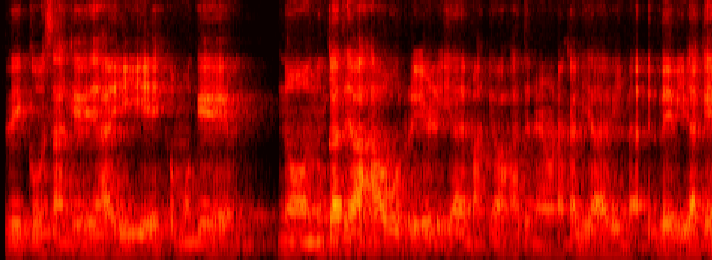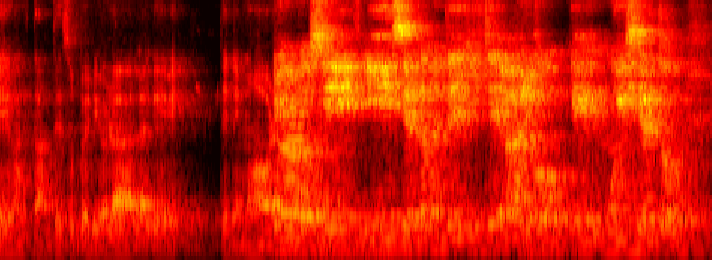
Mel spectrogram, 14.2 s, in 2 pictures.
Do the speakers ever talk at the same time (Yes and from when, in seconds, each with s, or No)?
Yes, from 9.8 s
